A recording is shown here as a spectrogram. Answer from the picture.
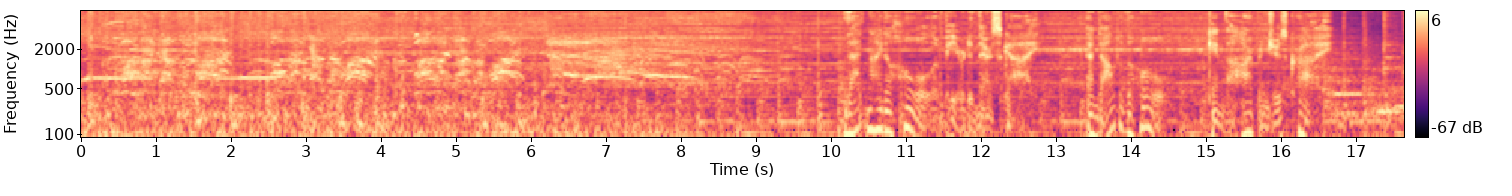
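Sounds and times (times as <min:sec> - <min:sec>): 
crowd gathering and yelling: 0:00.0 - 0:10.4
speech: 0:10.6 - 0:12.8, 0:13.4 - 0:17.5.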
